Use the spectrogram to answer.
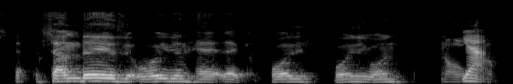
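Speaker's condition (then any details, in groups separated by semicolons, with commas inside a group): Cerebral palsy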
